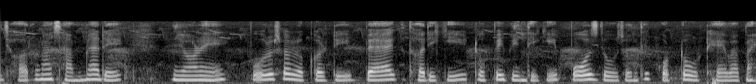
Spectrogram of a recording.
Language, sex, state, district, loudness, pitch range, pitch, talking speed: Odia, female, Odisha, Malkangiri, -18 LUFS, 195-225 Hz, 205 Hz, 110 wpm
